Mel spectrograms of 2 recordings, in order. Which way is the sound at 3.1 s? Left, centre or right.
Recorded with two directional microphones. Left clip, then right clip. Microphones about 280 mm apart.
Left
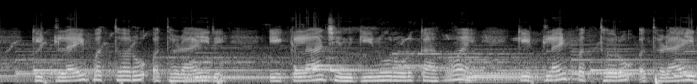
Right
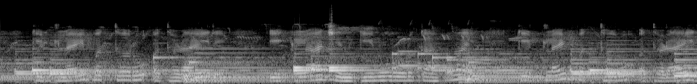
Left.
